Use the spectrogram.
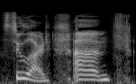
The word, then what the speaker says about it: Soulard: Yeah, Soulard. Not Soulard.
